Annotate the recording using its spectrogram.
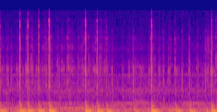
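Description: Stylus writing by hand on a tablet screen: faint, irregular light taps and clicks with dull knocks, about three a second.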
